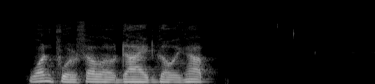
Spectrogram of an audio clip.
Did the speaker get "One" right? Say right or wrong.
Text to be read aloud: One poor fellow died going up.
right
